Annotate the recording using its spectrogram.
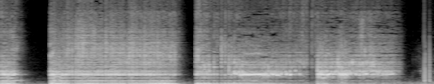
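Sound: fart noises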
